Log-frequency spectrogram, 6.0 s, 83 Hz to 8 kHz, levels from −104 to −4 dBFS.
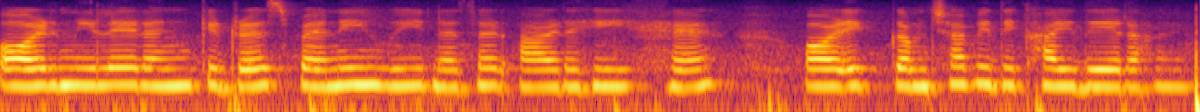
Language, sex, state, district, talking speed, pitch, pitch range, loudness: Hindi, female, Delhi, New Delhi, 190 wpm, 245 Hz, 240-250 Hz, -17 LUFS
